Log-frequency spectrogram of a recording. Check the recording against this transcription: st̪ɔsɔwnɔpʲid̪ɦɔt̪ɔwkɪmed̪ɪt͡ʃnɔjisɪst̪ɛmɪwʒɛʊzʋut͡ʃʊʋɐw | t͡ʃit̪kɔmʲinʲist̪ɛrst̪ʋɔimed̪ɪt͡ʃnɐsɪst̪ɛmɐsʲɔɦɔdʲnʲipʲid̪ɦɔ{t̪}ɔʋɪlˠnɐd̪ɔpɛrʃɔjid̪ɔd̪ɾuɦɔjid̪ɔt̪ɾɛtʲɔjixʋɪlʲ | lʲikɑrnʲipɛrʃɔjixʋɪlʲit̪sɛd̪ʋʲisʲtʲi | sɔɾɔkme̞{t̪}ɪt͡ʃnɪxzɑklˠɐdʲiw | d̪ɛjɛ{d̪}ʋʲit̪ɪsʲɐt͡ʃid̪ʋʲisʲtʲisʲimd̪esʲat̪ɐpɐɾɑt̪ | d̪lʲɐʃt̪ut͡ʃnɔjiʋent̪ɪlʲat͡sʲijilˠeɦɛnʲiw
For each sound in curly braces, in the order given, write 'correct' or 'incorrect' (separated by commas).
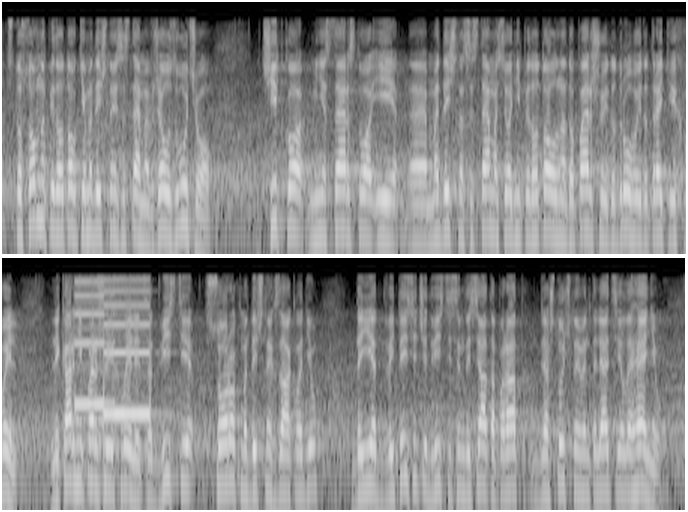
correct, incorrect, correct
